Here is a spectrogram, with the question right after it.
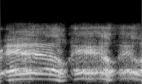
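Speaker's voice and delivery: high called-out name across a crowd; calling out. Retold or imitated. Friend calling across arena.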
